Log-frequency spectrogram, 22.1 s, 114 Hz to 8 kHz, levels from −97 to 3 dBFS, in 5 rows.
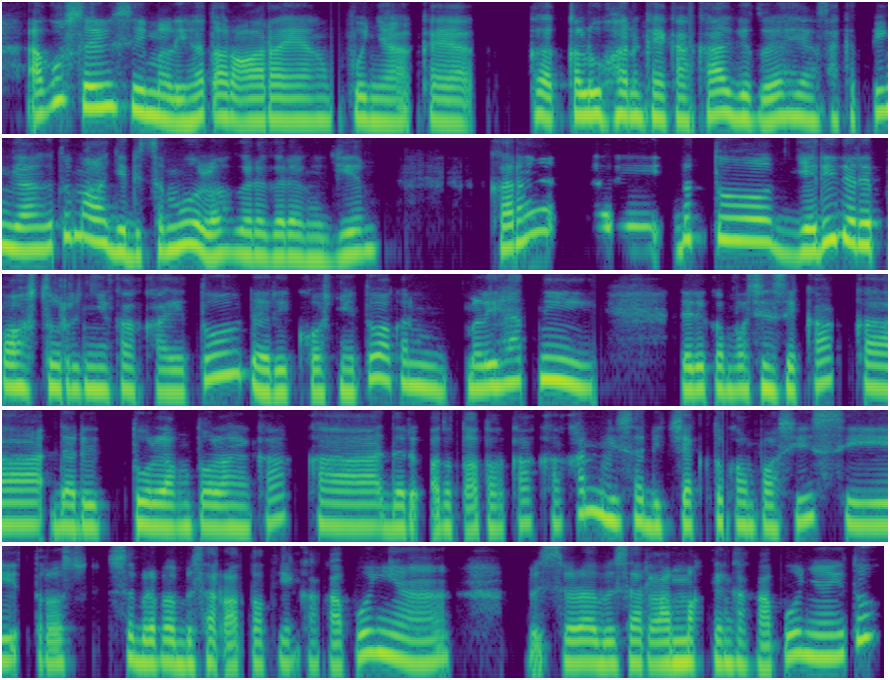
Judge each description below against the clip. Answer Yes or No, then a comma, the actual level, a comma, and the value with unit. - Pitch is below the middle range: No, high, 200 Hz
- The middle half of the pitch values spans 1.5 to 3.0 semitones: No, average, 3.5 semitones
